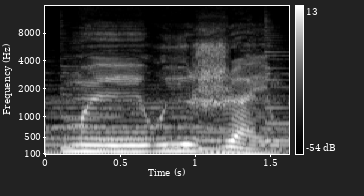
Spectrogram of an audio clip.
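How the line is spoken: Quiet. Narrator (Russian): тихо поведала

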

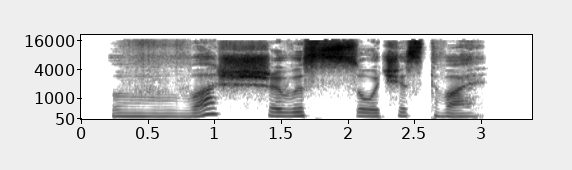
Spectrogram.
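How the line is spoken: Treasurer hissing, feigned humility. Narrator (Russian): В притворном смирении зашипел казначей

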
